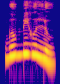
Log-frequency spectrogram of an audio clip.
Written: ಗುಬ್ಬಿಹುಲ್ಲು

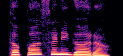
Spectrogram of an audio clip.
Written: ತಪಾಸಣಿಗಾರ

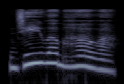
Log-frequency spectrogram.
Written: ಜೀವಭಾವಿ

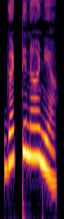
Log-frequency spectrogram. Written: ಖೋಟಾನಾಣ್ಯ

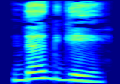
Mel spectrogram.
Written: ಠಕ್ಕಿಕ್ಕು

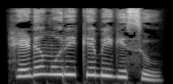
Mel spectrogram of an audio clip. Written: ಹೆಡಮುರಿಕೆಬಿಗಿಸು

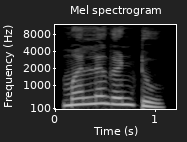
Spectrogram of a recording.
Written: ಮಲ್ಲಗಂಟು

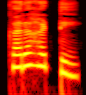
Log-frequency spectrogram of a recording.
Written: ಗುರಿಹೊಡೆ

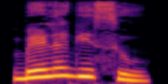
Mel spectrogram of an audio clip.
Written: ಭಾಳಾಕ್ಷ

